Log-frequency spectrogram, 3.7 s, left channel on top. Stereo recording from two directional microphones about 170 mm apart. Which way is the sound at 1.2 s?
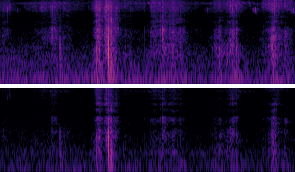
65° right (ahead or behind).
